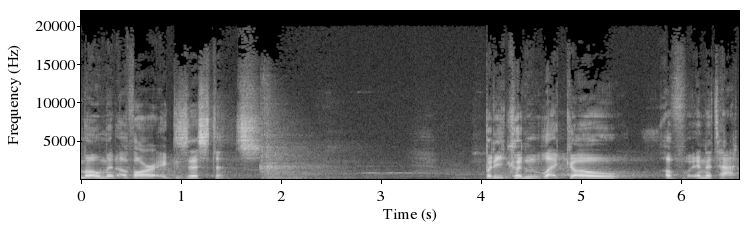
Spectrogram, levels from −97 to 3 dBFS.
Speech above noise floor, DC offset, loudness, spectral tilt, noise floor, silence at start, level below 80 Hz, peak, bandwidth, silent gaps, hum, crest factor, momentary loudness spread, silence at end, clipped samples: 26 dB; under 0.1%; -18 LUFS; -1 dB/octave; -44 dBFS; 0 s; -70 dBFS; 0 dBFS; 20 kHz; none; none; 20 dB; 17 LU; 0 s; under 0.1%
